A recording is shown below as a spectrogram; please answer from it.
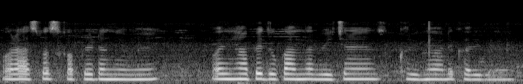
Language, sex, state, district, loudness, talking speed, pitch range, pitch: Hindi, female, Bihar, West Champaran, -15 LUFS, 240 wpm, 230-245 Hz, 235 Hz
